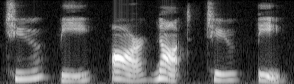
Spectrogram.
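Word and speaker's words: 2BR02B: were supposed to call the zero in the telephone number he pronounced not the number was 2 b r not to B it was the telephone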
